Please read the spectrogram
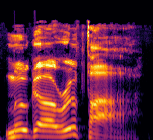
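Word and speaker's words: Muguruza: G-A-R-B-I-N-E. – Garbini? – Garbine? – Garba. Any good Americans at all in this? – Mugurutha. That's the pronouncer. – Mugurutha? – Yeah, but you spell it M-U-G-U-R.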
